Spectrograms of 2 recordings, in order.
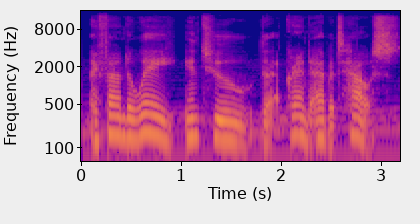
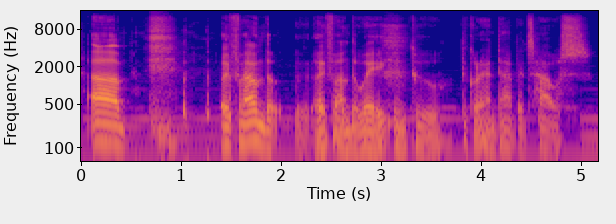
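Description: First: It is said in a put-on squirrel voice. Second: It is said in a natural speaking voice. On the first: "I was trying to be a squirrel voice" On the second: "I can do my normal voice"

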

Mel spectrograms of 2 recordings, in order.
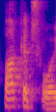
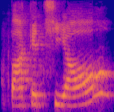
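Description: First: The word is said with two syllables, like bok choy. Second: The word is said with four syllables, ba-ku-chi-ol. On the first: The speaker calls it wrong. "because I say it that way" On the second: The speaker calls it right. "but it's bakuchiol"

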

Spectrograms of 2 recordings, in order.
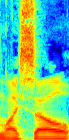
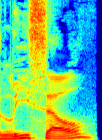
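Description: First: The name is said the English way. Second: The name is said the Swedish way.

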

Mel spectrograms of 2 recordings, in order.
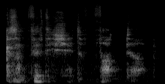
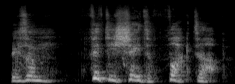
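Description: First: It drops to a near whisper, flat. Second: It is said loudly, with strong emotion.

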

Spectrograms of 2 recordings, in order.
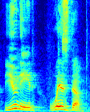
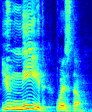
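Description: First: The stress falls on the word 'wisdom'. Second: The stress falls on the word 'need'. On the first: "I emphasized each different word there" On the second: "I emphasized each different word there"

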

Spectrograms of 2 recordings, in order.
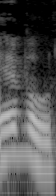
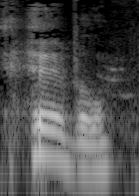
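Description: First: It has a North American sound, h silent. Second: It has a British sound, h pronounced.

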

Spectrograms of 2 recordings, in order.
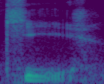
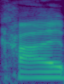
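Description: First: The word rhymes with 'see', sounding like 'key'. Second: The word rhymes with 'eye', sounding like 'kai'. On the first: "but I think it is pronounced key" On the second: "It's like should be pronounced Kai"

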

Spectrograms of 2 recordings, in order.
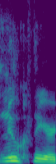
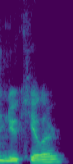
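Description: First: The word is said as 'nuclear'. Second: The word is said as 'nucular'. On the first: The speaker calls it right. "it's nuclear" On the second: The speaker calls it wrong. "can't pronounce nuclear correctly and say nuclear"

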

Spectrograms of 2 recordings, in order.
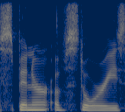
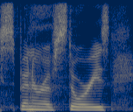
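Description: First: It is read quietly with calmer energy. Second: It is read loudly with hyped-up energy. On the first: "I'll just read it softer now" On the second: "I won't go with the Rocky hype mantra here"

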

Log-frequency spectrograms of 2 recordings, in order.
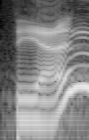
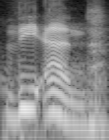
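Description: First: The voice rises at the end. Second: The voice falls at the end. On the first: It is a question whether this is the end. "There's a question mark there. So it's more like" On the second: It is a statement that this is the end. "it is appropriate that our sermon today is titled The End"

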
